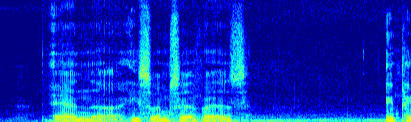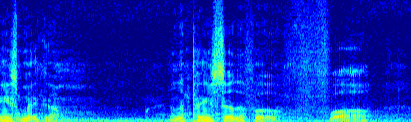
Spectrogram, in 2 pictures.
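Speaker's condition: Parkinson's disease; speech therapy

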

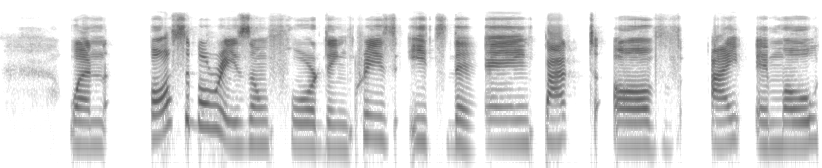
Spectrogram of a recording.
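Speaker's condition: No condition

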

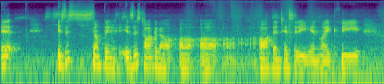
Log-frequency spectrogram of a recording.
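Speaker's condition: Stuttering; not caused by nervousness; stutters openly, no longer switches words; now stutters through words, sometimes fluent; prolonged sounds

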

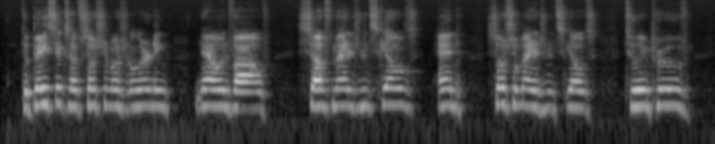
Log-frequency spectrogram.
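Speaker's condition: Spastic cerebral palsy, moderate

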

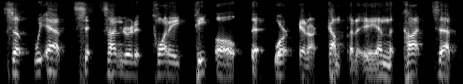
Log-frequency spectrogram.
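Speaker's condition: Spasmodic dysphonia; talked less to protect voice

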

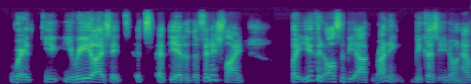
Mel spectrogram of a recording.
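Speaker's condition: No condition

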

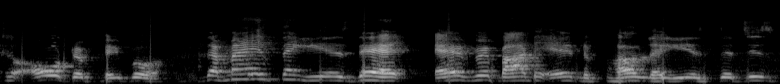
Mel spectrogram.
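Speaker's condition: Aphasia after stroke; about 13 years since stroke

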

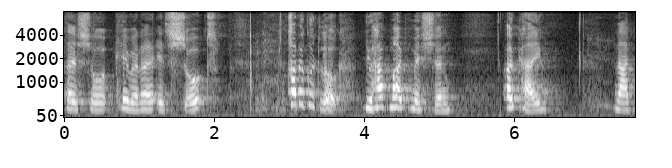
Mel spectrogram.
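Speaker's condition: Deafness; deaf since age seven, lip reads, deaf family, sister lip-spoke television in childhood

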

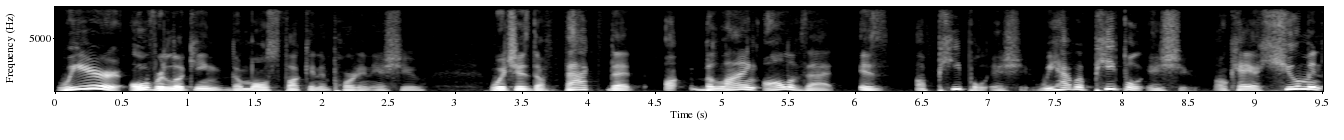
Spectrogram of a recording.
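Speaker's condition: No condition

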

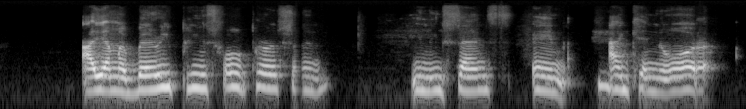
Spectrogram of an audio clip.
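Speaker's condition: Spasmodic dysphonia; hard to get words out

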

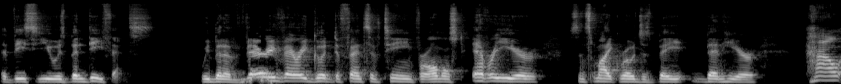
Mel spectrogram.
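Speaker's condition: No condition

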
